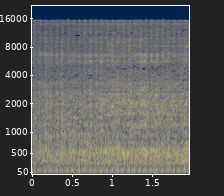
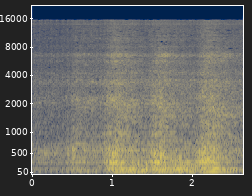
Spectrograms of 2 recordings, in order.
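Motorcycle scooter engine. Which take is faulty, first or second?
first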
